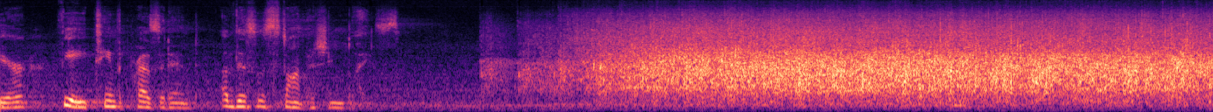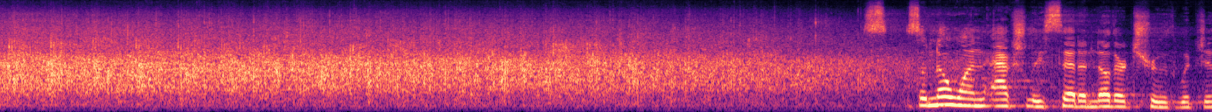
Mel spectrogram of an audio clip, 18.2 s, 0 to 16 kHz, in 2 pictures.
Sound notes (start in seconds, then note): 4.2 trustees and audience applaud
